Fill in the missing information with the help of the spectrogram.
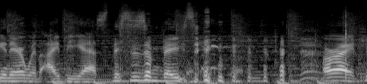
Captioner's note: chuckles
